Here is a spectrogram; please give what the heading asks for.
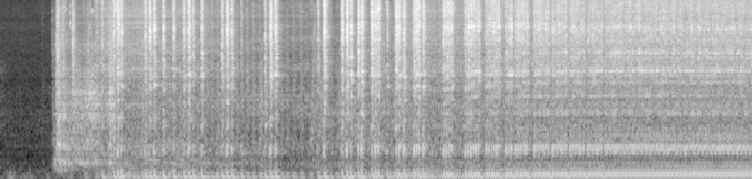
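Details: Allis-Chalmers Model B tractor, first run in a couple of years, after an oil change, points cleaned, spark plugs, kill wire fixed and fuel bowl cleaned: it cranks briefly, catches raggedly, then settles into a steady, even low idle. It starts and runs cleanly.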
